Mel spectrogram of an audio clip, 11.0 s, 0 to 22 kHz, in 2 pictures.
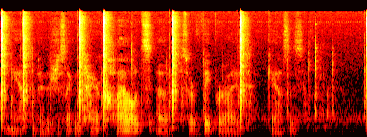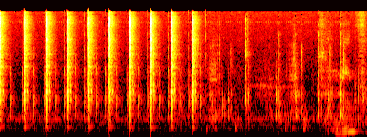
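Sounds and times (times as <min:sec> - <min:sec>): laser firing sharp clicks: 0:05.5 - 0:08.5.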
